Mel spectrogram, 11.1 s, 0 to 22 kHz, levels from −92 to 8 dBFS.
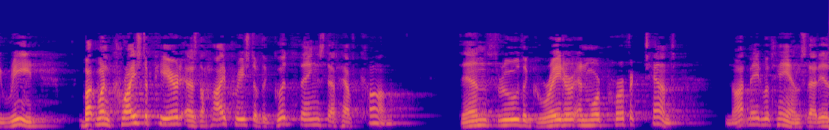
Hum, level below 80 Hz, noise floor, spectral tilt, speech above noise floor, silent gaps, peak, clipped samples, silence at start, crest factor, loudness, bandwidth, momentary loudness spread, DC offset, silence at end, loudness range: none; -74 dBFS; -60 dBFS; -5 dB/octave; 35 dB; 5.97-6.06 s; -4 dBFS; under 0.1%; 0 s; 22 dB; -25 LUFS; 8 kHz; 11 LU; under 0.1%; 0 s; 6 LU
